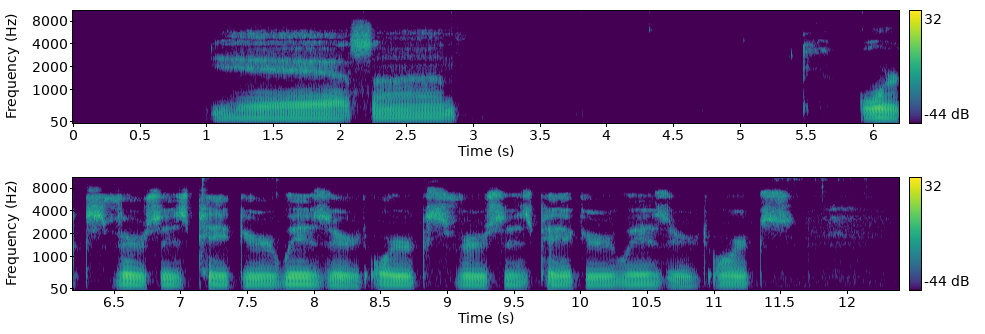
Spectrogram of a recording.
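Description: A man speaks close to a microphone, in short bursts.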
